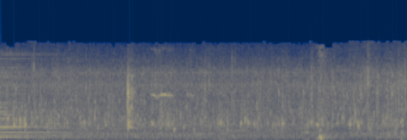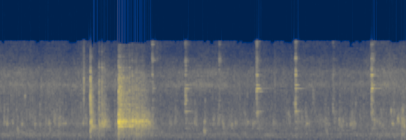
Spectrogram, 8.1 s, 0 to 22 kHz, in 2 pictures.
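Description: Hot oil sizzling steadily in a large aluminium wok, with metal spatulas scraping and knocking against the pan, once about 3 seconds in and more loudly a little after 5 seconds.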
